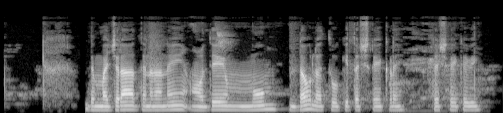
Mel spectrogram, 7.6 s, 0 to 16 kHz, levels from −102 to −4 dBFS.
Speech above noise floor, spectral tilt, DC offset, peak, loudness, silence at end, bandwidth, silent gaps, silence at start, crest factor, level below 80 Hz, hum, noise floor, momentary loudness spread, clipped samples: 26 dB; -5 dB/octave; under 0.1%; -2 dBFS; -23 LUFS; 0.2 s; 9.4 kHz; 1.22-1.26 s; 0.05 s; 22 dB; -66 dBFS; none; -49 dBFS; 16 LU; under 0.1%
